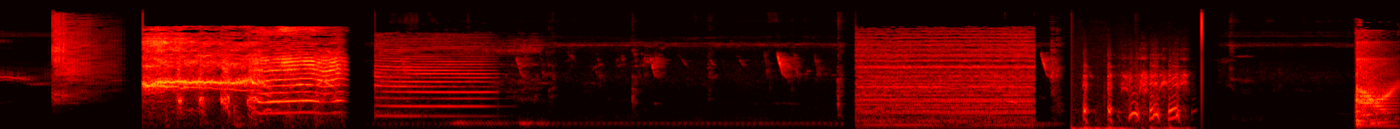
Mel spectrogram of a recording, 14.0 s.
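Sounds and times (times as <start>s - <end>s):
man laughing hysterically: 10.9s - 12.0s.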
